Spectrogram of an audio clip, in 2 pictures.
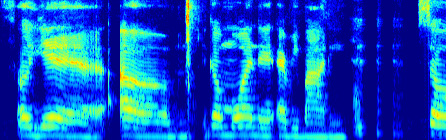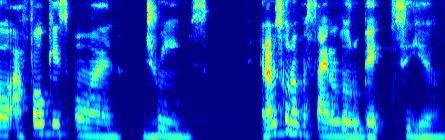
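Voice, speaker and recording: A woman speaks at a very slow pace. Her tone is upbeat. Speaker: spoken word poet. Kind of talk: casual talk to camera on a live stream.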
